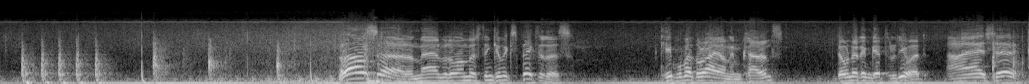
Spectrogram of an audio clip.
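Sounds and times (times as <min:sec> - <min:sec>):
knocking on a door: 0:00.2 - 0:02.9
speech: 0:03.4 - 0:05.9, 0:06.6 - 0:10.2.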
